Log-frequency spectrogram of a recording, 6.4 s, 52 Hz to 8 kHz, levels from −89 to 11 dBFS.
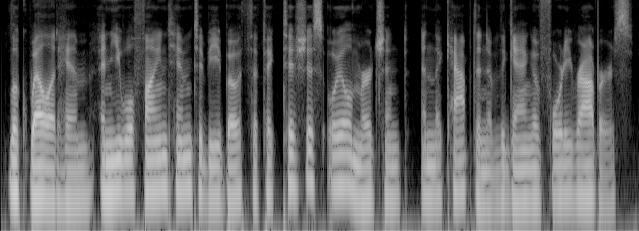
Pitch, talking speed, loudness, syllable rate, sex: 110 Hz, 235 wpm, -19 LUFS, 5.1 syllables/s, male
